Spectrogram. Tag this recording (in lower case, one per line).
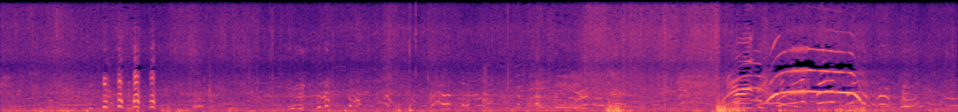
wind noise (microphone)
speech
